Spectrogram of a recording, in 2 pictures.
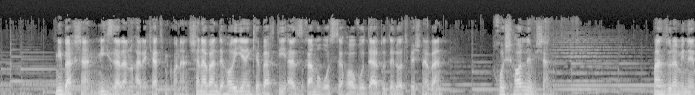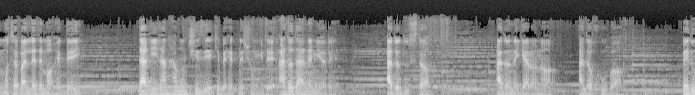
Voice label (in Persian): دکلمه متولدین دی ماه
